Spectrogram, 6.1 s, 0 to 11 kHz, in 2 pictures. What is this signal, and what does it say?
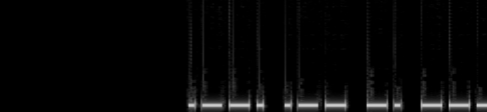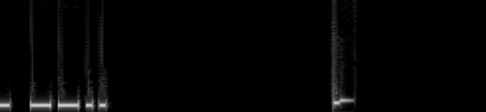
Morse code, heard as a keyed tone, about 28 wpm, 700 Hz. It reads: PWNOZ
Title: Code Groups - 5 Letters - 28wpm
